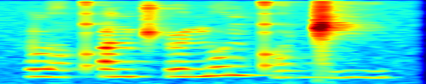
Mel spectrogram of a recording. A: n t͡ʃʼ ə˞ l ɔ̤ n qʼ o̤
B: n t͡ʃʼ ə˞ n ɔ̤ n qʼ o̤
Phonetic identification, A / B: B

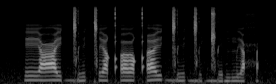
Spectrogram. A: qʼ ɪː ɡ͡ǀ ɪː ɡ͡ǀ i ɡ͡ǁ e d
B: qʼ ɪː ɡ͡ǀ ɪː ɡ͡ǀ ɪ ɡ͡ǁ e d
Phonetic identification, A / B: B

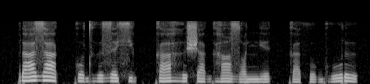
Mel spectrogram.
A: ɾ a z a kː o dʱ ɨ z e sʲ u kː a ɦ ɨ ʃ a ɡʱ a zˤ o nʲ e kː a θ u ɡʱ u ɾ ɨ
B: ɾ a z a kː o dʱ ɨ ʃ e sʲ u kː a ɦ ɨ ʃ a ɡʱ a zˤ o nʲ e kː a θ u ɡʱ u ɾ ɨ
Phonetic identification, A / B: A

